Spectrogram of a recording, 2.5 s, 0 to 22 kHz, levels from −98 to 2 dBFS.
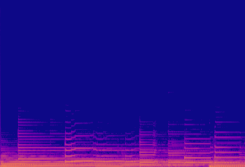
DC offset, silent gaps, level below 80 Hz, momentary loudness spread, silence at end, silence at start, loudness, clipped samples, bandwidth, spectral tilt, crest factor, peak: under 0.1%; none; -64 dBFS; 4 LU; 0 s; 0 s; -38 LUFS; under 0.1%; 4.9 kHz; -10 dB/octave; 12 dB; -24 dBFS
